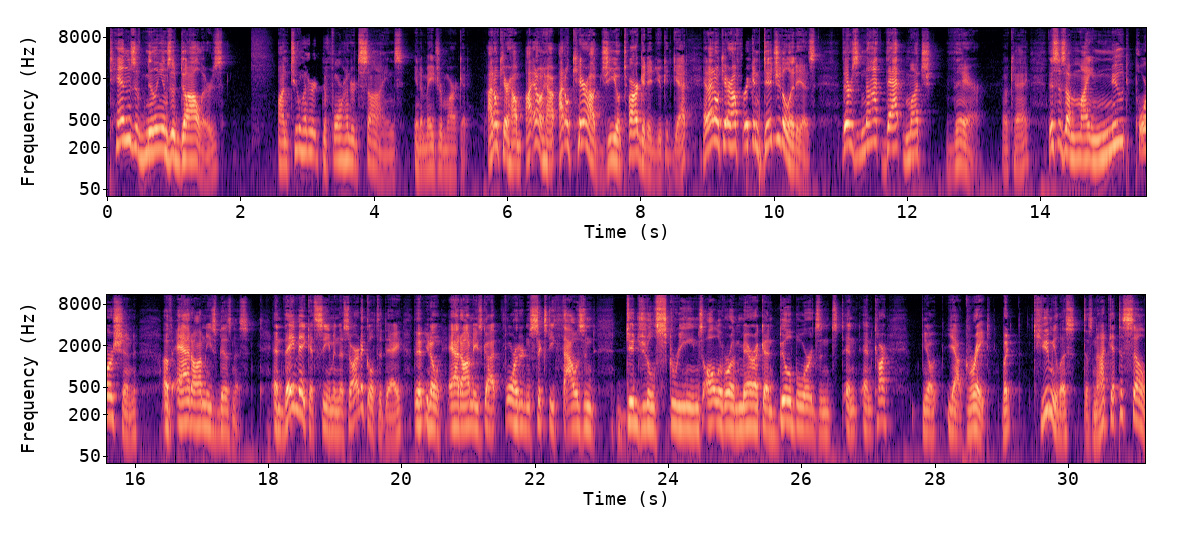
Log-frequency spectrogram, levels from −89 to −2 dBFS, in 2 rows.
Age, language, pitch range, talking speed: 50-69, English, 130-190 Hz, 175 wpm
